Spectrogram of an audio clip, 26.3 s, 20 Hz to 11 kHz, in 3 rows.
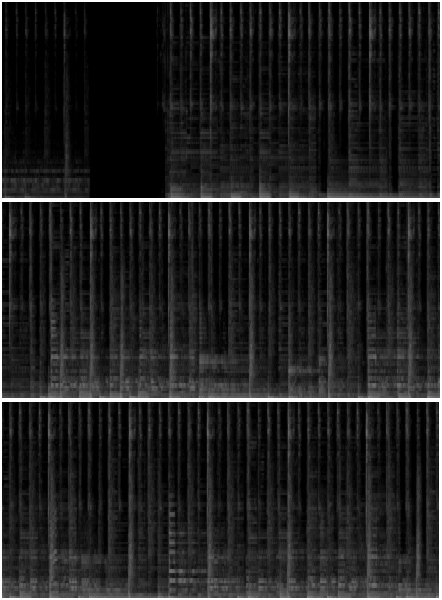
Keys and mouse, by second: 2.1-2.7 drag, 12.7 space, 13.2 F2, 13.7-14.3 click, 14.7 space, 16.0 click, 18.3 space, 19.5-20.8 click, 19.8-21.7 ctrl+drag, 21.7 shift+click, 22.0 c, 22.8 F3, 24.1-25.0 drag.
